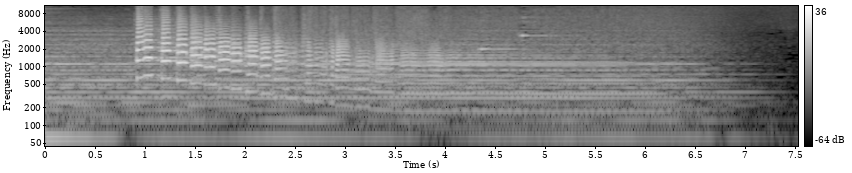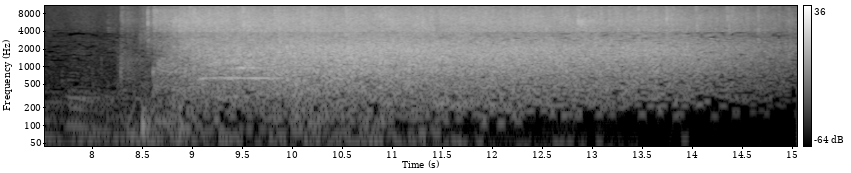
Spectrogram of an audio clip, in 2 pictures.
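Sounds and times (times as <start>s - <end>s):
audience applauding: 8.3s - 15.0s.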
